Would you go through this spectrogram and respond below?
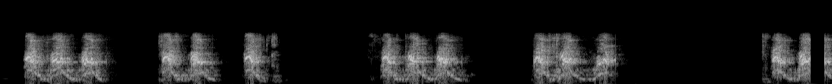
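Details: Pomeranian dog left home alone, barking frantically at a sudden visitor: sharp yappy barks in quick bursts of two or three, with pauses between bursts, repeated through the recording; no other sounds.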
